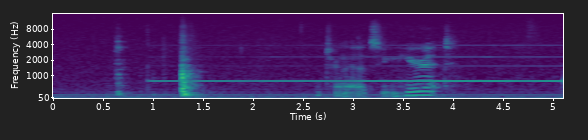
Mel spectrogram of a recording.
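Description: A steady electronic test tone hums.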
